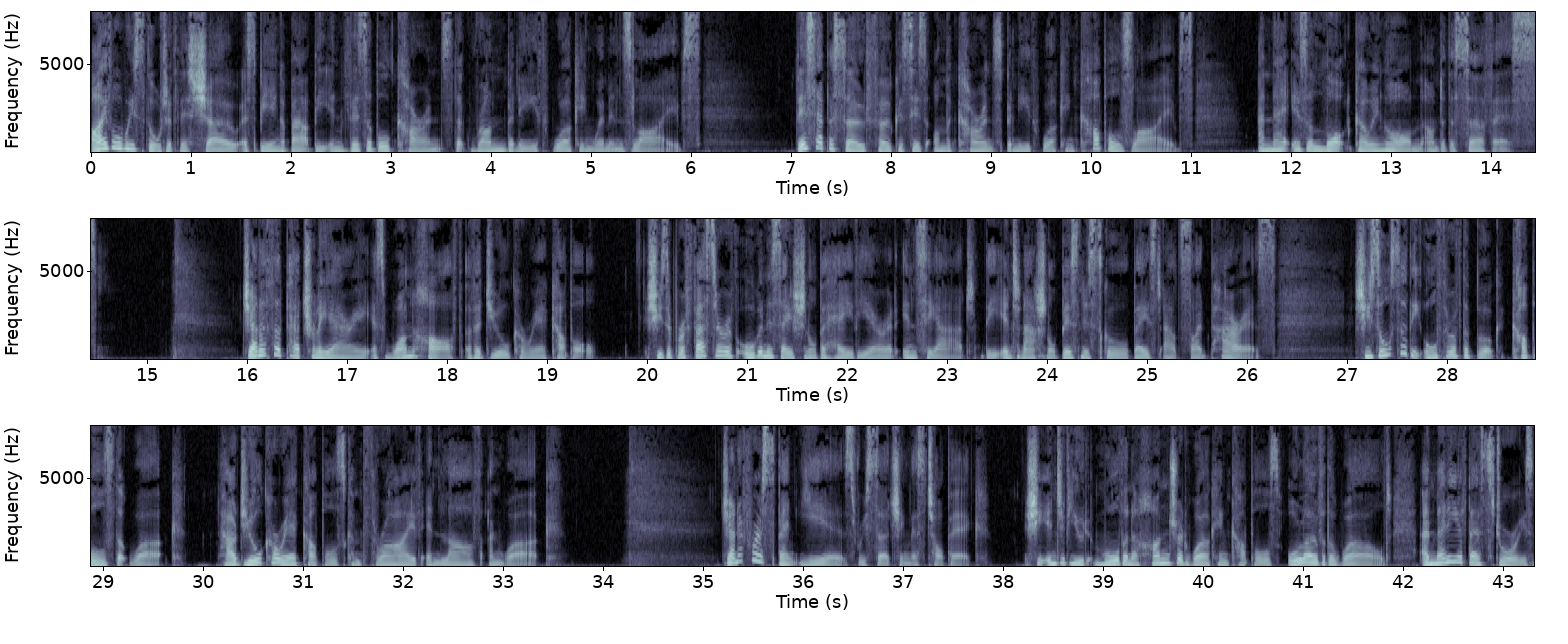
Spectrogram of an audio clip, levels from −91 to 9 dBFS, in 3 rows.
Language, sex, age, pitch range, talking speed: English, female, 50-69, 145-195 Hz, 145 wpm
